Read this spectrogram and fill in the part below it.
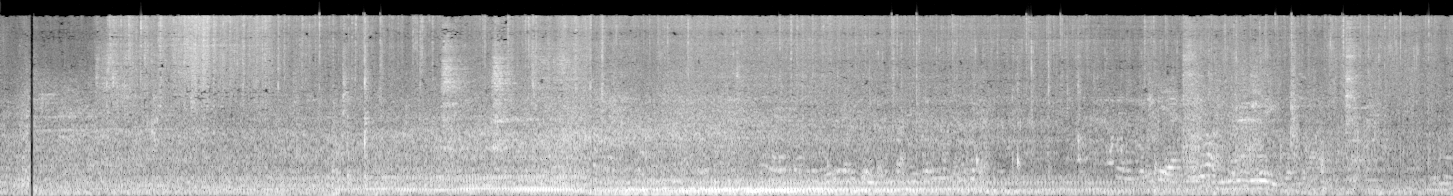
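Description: Eggs sizzle on a hot griddle.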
